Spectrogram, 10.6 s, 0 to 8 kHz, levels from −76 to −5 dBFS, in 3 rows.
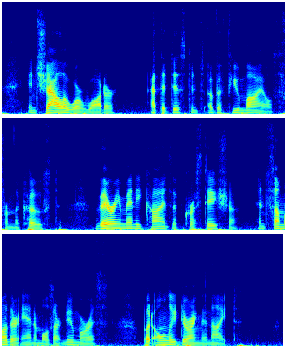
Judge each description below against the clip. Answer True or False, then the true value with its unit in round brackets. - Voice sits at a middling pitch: False (115 Hz)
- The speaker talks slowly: False (165 wpm)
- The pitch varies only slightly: False (3.5 semitones)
